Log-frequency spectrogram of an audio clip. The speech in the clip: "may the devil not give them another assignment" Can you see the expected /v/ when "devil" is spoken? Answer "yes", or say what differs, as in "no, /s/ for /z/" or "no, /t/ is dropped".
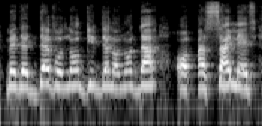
yes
